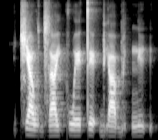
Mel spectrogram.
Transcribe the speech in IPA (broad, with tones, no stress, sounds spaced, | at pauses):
t͡ɕ a˥˧ w d͡z a˦ j k w e˦ t̪ e˦ ʔ b j a˧ b i˨ t̚ n̪ i˦ ʔ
